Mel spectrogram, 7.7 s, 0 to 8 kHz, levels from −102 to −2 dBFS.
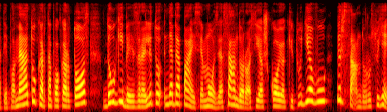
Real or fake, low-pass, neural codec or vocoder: real; 7.2 kHz; none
